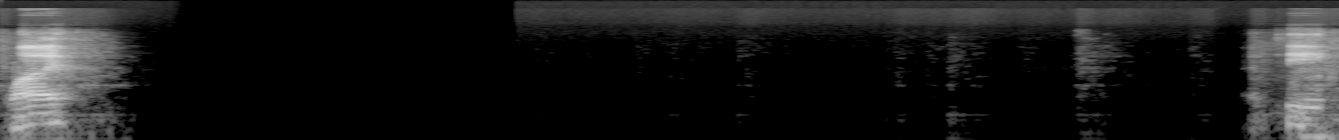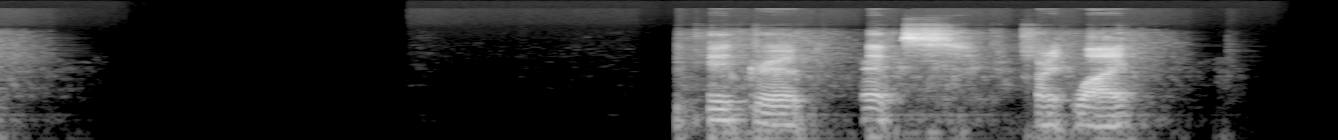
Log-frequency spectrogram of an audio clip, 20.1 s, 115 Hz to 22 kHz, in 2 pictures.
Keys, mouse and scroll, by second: 9.4 g, 15.5 shift+d.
